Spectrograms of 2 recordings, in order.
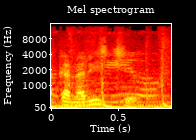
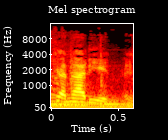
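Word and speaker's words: Kanarische: A Canarische. Canarische. No, no es Canarien.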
